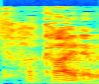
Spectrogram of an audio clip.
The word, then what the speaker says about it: Hokkaido: So this is a place, Hokkaido, is that right? – Yeah. – Do we know where in Japan Hokkaido is? – So...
